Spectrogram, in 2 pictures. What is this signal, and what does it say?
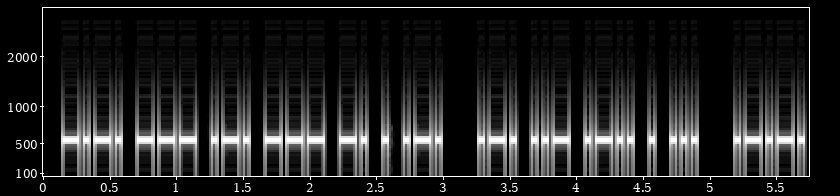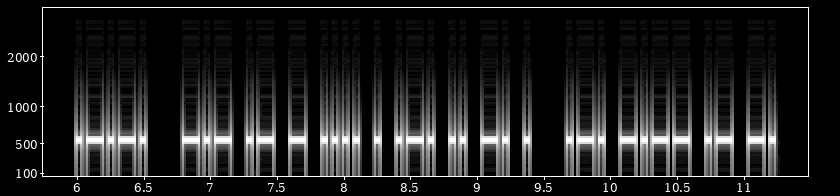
Morse code, heard as a keyed tone, about 30 wpm, 550 Hz. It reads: CORONER RULES <AR> <AR> KATHERINE RYAN
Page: news headlines in morse code at 30 wpm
